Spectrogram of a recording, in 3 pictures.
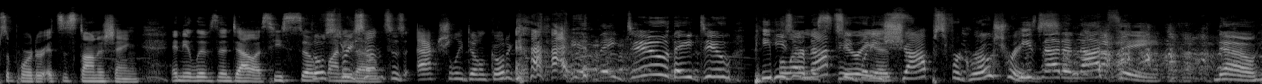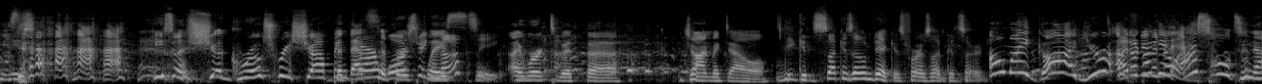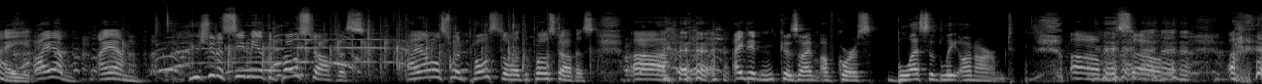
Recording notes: they are live from Flappers Burbank!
